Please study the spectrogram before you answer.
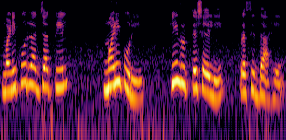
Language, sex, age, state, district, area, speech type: Marathi, female, 45-60, Maharashtra, Thane, rural, spontaneous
